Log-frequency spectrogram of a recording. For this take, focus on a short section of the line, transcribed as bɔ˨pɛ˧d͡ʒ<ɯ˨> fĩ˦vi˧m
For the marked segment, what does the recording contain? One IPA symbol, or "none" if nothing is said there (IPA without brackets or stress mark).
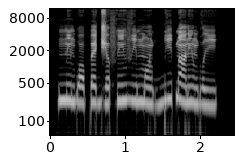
ə˨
